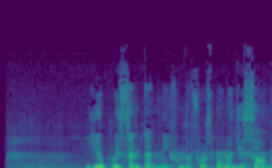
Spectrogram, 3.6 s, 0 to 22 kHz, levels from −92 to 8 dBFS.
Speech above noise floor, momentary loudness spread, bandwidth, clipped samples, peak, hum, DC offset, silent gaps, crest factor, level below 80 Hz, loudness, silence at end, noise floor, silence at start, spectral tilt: 23 dB; 21 LU; 15.5 kHz; under 0.1%; -14 dBFS; none; under 0.1%; none; 20 dB; -80 dBFS; -32 LUFS; 0 s; -55 dBFS; 0.1 s; -5 dB/octave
